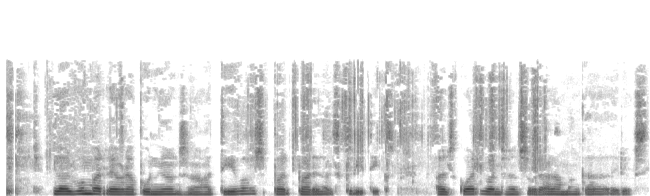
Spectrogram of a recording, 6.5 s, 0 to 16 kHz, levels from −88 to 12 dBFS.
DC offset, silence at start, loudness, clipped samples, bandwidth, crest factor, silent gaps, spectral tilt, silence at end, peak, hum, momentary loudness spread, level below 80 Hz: under 0.1%; 0.05 s; -24 LUFS; under 0.1%; 11.5 kHz; 18 dB; none; -5 dB/octave; 0.05 s; -6 dBFS; none; 11 LU; -70 dBFS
